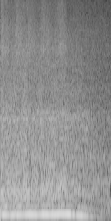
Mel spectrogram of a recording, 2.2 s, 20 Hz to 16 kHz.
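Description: A car with a 1.6-litre engine revs loudly up close, holding a steady drone before the pitch drops as it eases off.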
